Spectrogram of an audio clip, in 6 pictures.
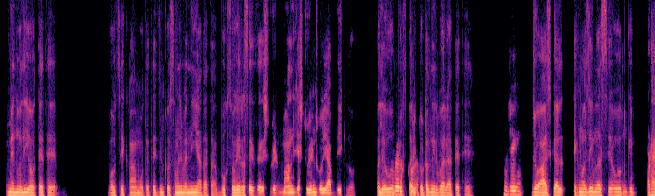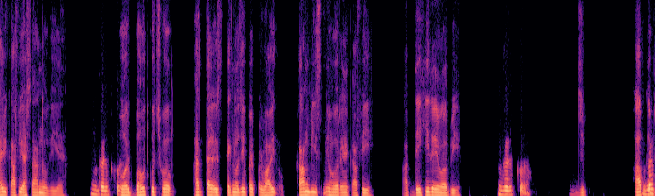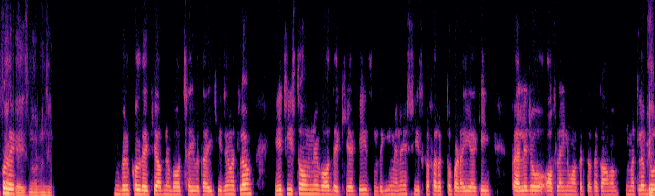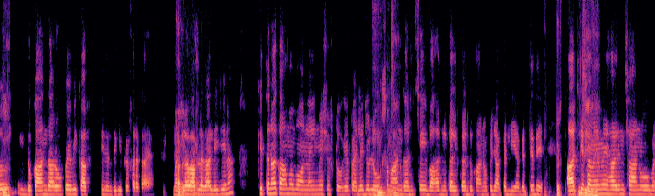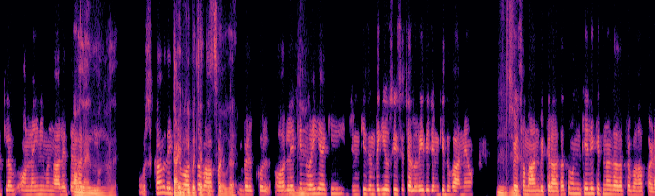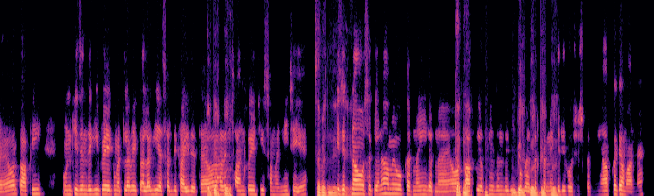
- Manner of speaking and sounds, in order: in English: "मैनुअली"; in English: "बुक्स"; in English: "स्टूडेंट"; in English: "स्टूडेंट्स"; in English: "बुक्स"; in English: "टोटल"; in English: "टेक्नोलॉजी"; in English: "टेक्नोलॉजी"; in English: "शिफ्ट"; tapping; in English: "टाइम"
- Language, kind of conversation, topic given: Hindi, unstructured, क्या प्रौद्योगिकी ने काम करने के तरीकों को आसान बनाया है?
- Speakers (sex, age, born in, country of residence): male, 45-49, India, India; male, 55-59, United States, India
